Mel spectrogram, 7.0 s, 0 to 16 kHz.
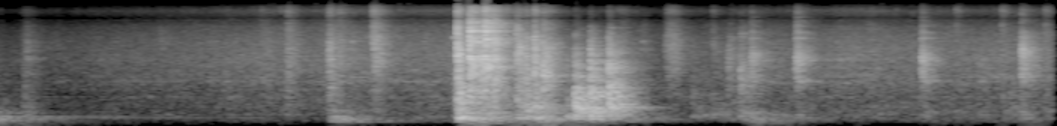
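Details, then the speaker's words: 1978 Chevy K5 Blazer tailgate being lowered after assembly: thuds, then sharp, light, repeated metallic clicks as it moves, even after greasing; the clicking is suspected to come from a pivot underneath that still needs grease. "Even with that grease, you hear that click click click click."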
